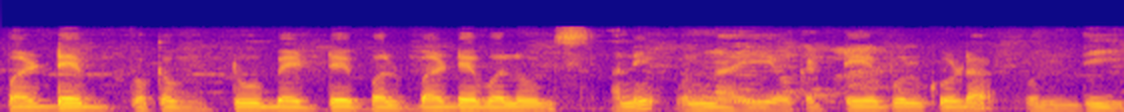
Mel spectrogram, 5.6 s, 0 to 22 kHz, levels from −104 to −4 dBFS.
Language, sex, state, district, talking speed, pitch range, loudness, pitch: Telugu, female, Andhra Pradesh, Sri Satya Sai, 140 wpm, 105-110 Hz, -20 LUFS, 105 Hz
